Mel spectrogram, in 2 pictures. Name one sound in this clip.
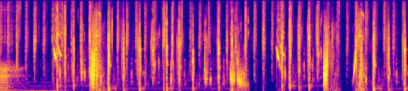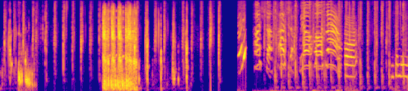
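Many small feet patter quickly across the ground.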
